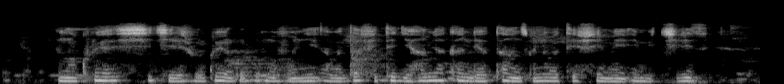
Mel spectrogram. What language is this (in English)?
Kinyarwanda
